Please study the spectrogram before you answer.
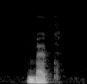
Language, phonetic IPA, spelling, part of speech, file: Polish, [bɛt], bet, noun, LL-Q809 (pol)-bet.wav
